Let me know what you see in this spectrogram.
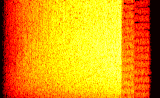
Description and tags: a user interface sound for a game
woosh, user-interface, click, videogam, swish, game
